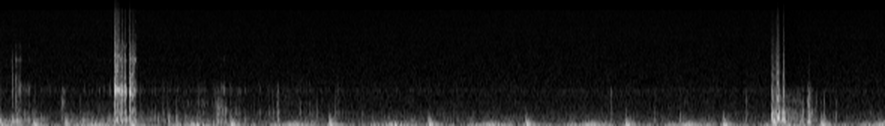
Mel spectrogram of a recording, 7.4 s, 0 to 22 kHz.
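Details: Heartbeat through a stethoscope during a long breath-hold, either exhaled or inhaled, in a single-take recording: regular low thumps at about 73 per minute, with two brief scrapes from stethoscope movement.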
